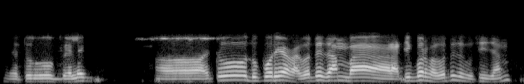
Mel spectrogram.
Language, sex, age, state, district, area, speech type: Assamese, male, 18-30, Assam, Barpeta, rural, conversation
